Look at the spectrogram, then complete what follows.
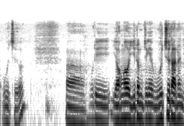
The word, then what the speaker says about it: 우스: 우스라고 하는 것은 원래 발음은 우즈입니다. 우즈.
